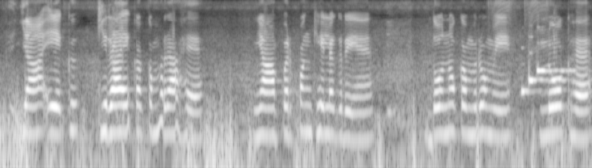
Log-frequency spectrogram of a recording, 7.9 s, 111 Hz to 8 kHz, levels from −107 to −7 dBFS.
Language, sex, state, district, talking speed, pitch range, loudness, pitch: Hindi, female, Haryana, Rohtak, 130 wpm, 255-275 Hz, -13 LUFS, 265 Hz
